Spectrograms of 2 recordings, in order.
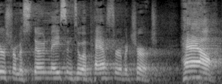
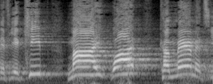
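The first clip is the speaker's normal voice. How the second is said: loud, higher, slow call-out; call to congregation; 8 semitones higher, 8 dB louder, much slower than usual. Real, not acted. Preacher drawing the word out of the crowd, loud. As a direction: stretch it and wait for them to answer.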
